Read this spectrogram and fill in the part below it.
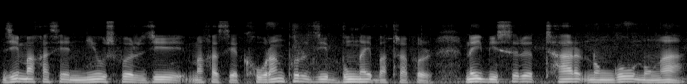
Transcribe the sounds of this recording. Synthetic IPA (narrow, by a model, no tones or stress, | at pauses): zimakʰaseniuspʰɯɾzimakʰasekʰɯwɾaŋpʰɯɾzibuŋnaj̚batʰɾapʰɯɾ | nɯjbisɯɾɯtʰaɾnɔŋɡɔwnɔŋa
